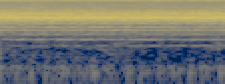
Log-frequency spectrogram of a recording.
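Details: Kia Rio with a noisy compressor and no cold A/C: a steady thin high-pitched hiss of only air escaping the service port, with no refrigerant or oil spitting out. The A/C system is empty.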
